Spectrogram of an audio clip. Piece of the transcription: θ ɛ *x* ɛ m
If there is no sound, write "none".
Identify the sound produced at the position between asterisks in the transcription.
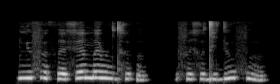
x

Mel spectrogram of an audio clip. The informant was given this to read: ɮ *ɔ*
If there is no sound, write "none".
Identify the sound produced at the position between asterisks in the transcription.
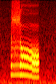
ɔ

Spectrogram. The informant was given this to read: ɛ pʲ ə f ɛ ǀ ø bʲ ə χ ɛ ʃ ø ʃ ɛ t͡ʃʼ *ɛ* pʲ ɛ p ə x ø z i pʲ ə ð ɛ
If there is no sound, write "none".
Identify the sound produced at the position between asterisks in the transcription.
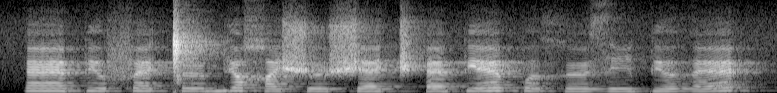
ɛ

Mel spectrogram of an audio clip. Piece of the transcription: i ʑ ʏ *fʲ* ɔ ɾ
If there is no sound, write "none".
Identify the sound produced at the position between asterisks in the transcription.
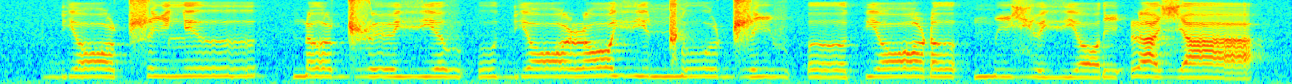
vʲ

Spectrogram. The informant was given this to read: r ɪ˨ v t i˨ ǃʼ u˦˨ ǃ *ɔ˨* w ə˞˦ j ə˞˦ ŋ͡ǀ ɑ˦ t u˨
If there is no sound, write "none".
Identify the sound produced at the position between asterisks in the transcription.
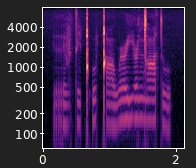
ɑ˨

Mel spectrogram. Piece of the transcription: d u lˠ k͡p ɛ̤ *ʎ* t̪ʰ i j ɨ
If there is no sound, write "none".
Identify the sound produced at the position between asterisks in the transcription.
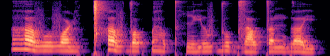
lˠ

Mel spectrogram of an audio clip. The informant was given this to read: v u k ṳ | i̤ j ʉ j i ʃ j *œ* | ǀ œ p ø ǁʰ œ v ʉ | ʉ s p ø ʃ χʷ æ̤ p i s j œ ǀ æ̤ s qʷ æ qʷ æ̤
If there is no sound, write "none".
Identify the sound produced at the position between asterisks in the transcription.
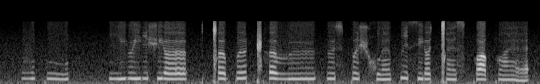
œ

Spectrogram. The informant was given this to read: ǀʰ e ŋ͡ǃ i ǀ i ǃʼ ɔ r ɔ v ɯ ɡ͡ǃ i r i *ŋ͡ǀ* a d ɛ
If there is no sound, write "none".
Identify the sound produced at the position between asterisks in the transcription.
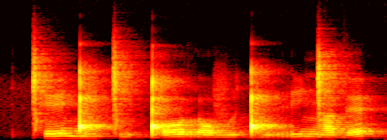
ŋ͡ǀ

